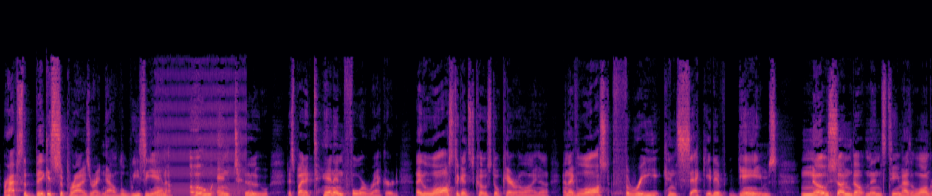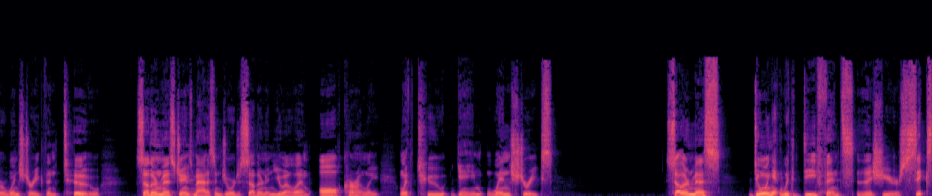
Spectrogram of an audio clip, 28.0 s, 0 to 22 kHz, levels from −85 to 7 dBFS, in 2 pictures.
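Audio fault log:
2.32–3.70 s, GSM phone buzz: a harsh, raspy 217 Hz rasp, about 16 dB under the speech, from a nearby phone on a call whose transmit bursts the audio circuit rectifies, ending just before "despite a".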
